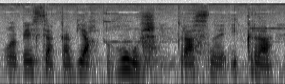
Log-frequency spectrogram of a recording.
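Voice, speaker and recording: A woman's voice: deep voice, fairly even intonation, normal speed, darkish tone. A woman whose first language is Russian, chatting casually as she explains dishes step by step in a restaurant. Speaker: Russian teacher. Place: busy restaurant. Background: crowd chatter.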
